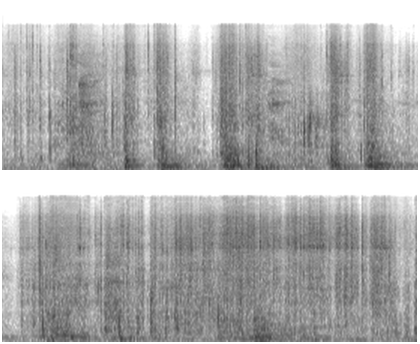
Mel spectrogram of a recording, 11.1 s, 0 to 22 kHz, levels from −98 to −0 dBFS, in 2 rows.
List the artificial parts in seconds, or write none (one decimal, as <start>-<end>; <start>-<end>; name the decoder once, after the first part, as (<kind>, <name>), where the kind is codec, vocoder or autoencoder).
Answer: 5.4-10.5 (codec, SNAC)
